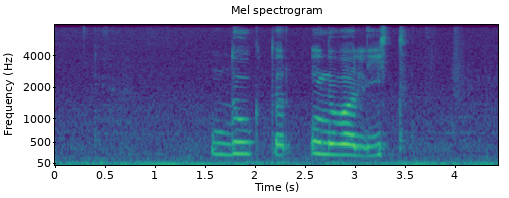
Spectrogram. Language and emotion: Russian, sad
